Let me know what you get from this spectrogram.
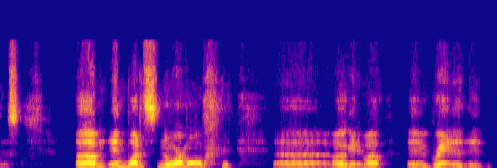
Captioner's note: chuckling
